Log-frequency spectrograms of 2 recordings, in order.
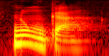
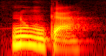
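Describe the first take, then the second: Both takes have the same delivery.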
